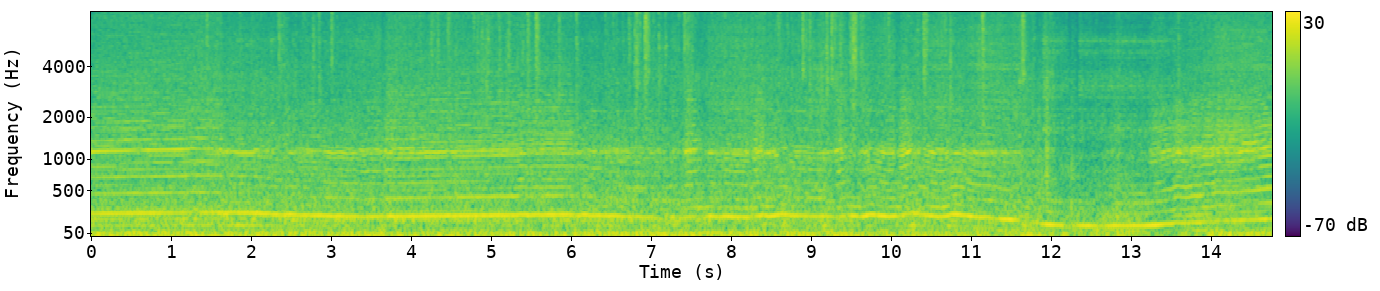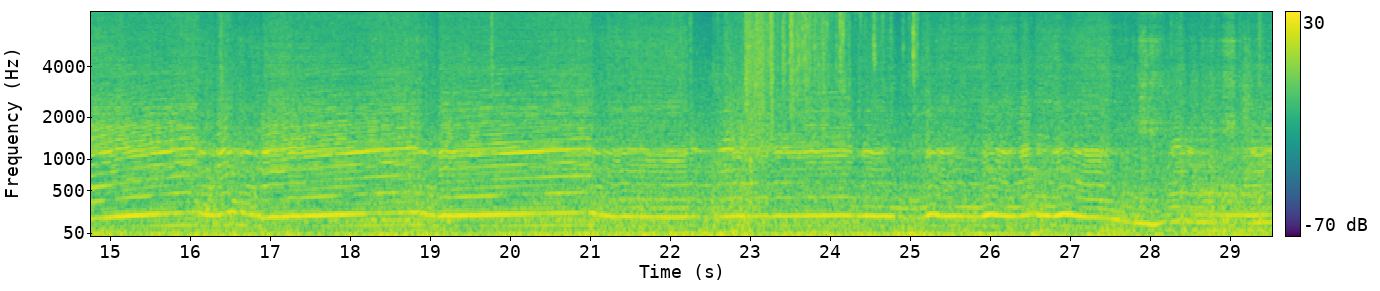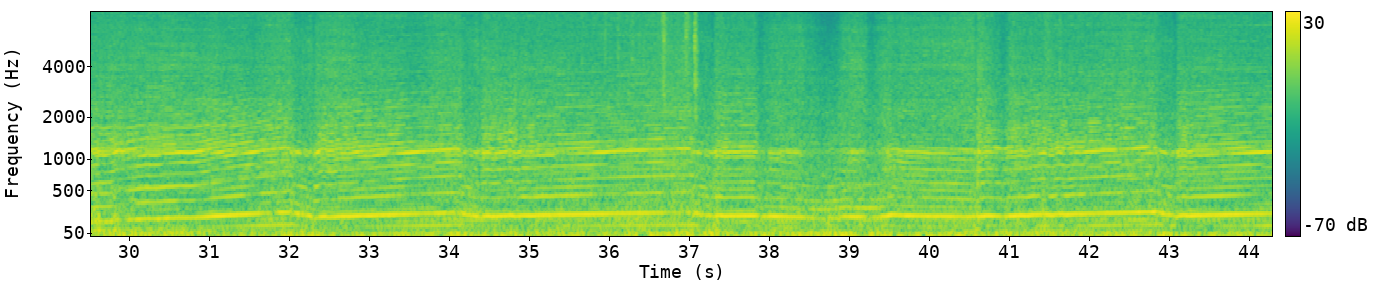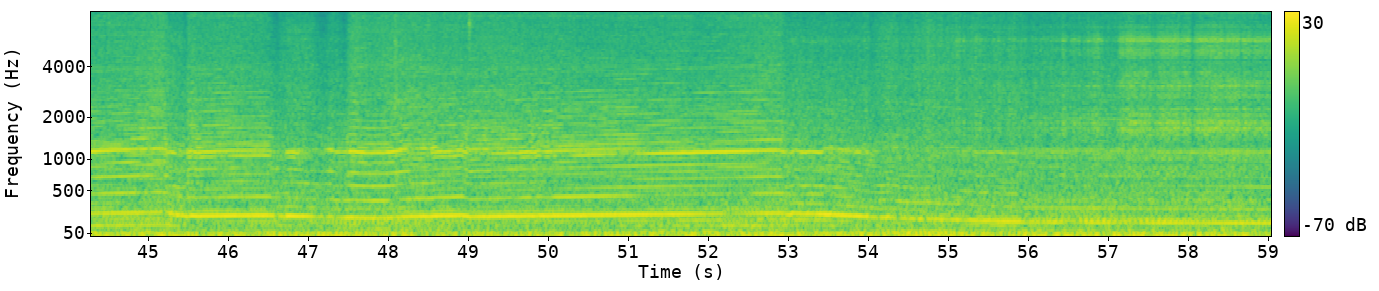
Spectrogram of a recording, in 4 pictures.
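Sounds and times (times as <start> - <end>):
car engine at high revs: 0.0 - 59.0.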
